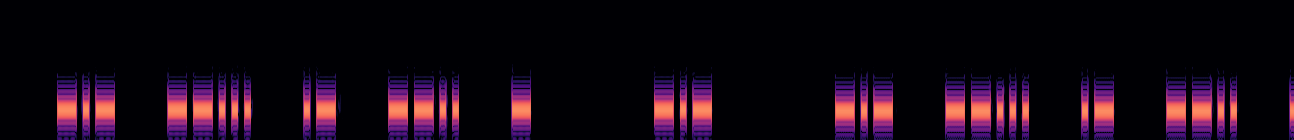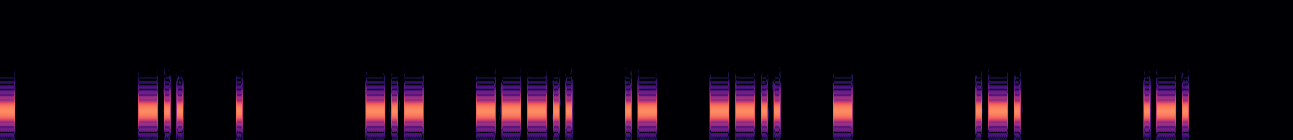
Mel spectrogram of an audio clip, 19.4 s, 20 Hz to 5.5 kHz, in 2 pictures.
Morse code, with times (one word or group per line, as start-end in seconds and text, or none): 0.4-4.0 K7AZT
4.9-5.3 K
6.3-9.8 K7AZT
10.7-11.5 DE
12.4-16.1 K8AZT
17.0-17.4 R
18.3-18.6 R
